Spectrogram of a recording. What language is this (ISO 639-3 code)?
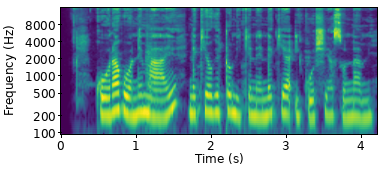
kik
